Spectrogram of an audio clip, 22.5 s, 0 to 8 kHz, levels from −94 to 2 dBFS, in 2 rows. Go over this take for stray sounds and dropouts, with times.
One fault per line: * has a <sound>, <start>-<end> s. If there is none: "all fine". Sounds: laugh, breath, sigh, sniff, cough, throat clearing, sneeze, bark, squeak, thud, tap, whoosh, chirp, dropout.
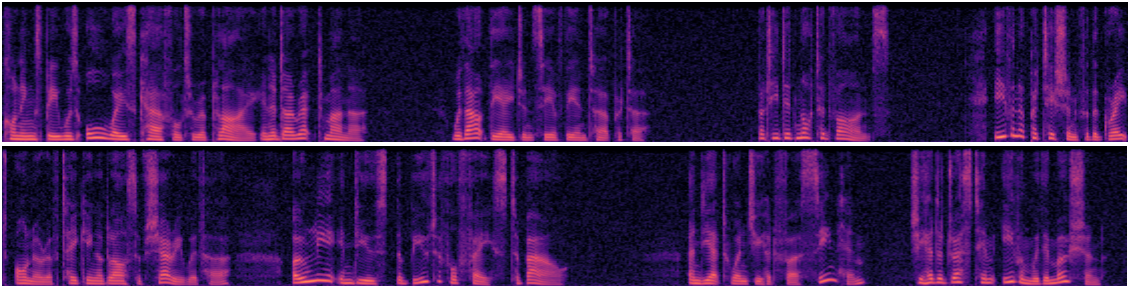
all fine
